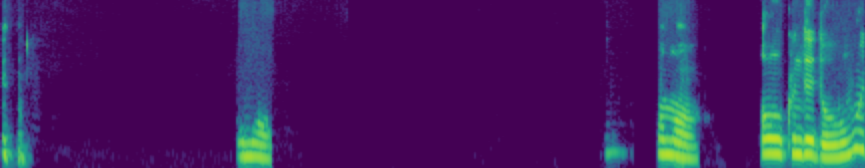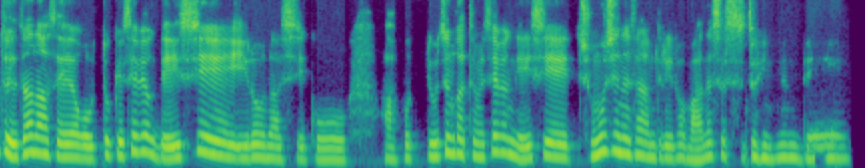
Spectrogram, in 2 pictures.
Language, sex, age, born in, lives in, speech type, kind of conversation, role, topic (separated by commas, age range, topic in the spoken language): Korean, female, 40-44, South Korea, United States, conversation, advice, advisor, 짧은 낮잠이 집중력과 생산성을 높이는 데 도움이 될까요?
